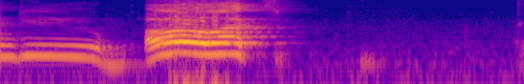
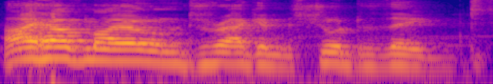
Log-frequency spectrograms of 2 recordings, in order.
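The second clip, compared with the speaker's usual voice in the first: lower, slow, grand trainer voice; boastful dragon master; 4 semitones lower, slower than usual. Acted. Reading Cole's dialogue box, a slow lower boastful dragon master. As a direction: puff up as a self-important dragon master.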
